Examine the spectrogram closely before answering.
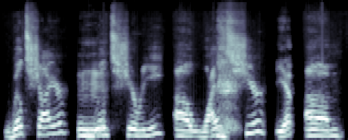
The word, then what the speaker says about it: Wiltshire: what a stone Stonehenge yeah Stonehenge is in Wiltshire and it is and I'm sure I'm just going to do all the takes because there is never a correct way to pronounce any City in Britain so Wiltshire Wiltshire wiltsher uh Wild year yep um and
